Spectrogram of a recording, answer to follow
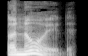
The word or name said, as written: annoyed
